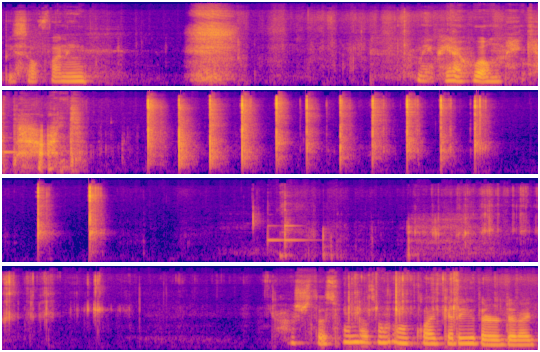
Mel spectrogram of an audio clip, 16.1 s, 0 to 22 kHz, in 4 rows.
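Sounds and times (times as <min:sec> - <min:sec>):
faint rustling: 0:01.8 - 0:04.9
short electronic beep: 0:03.9 - 0:04.5, 0:10.0 - 0:10.5.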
